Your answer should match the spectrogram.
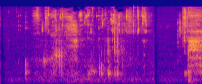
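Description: Close-miked wet mouth sounds of eating a square of Tirol chocolate: a quick run of small wet clicks and smacks, a brief pause, then a short loud burst of noise near the end.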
